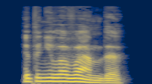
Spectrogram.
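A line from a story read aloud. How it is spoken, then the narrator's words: Tired woman. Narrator (Russian): устало сообщила она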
